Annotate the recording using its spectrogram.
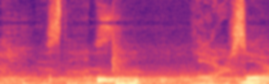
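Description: A young woman asks a question quietly.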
